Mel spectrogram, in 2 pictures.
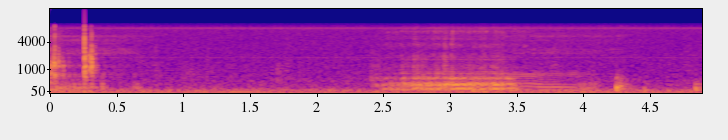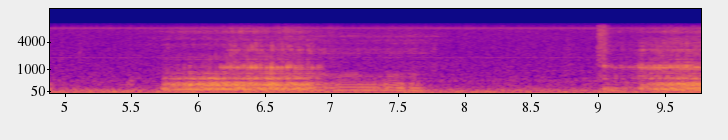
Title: just sumin to laf about.......me mom snoring!!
